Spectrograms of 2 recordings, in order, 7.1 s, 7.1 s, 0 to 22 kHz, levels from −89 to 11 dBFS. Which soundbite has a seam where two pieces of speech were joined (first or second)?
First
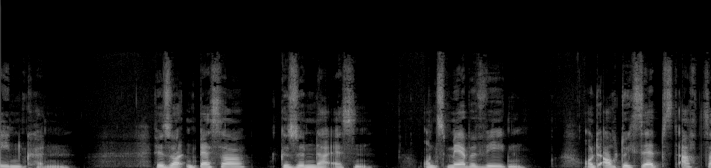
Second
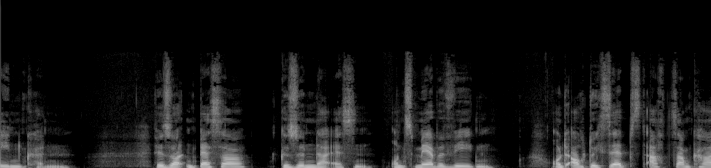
second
